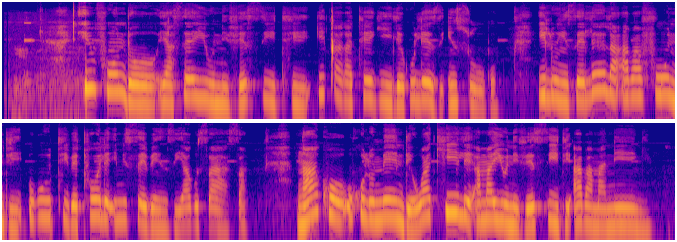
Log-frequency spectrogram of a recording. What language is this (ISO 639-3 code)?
nde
